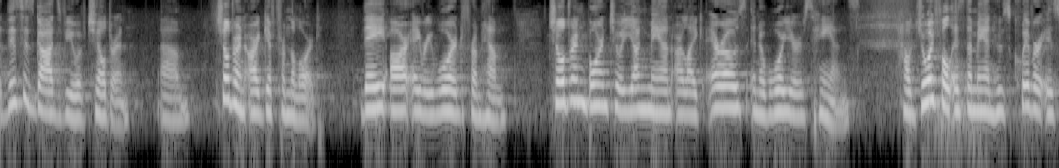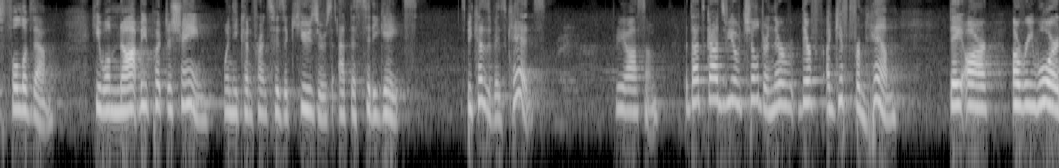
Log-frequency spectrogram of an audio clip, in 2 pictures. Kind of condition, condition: setting, large echoing room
